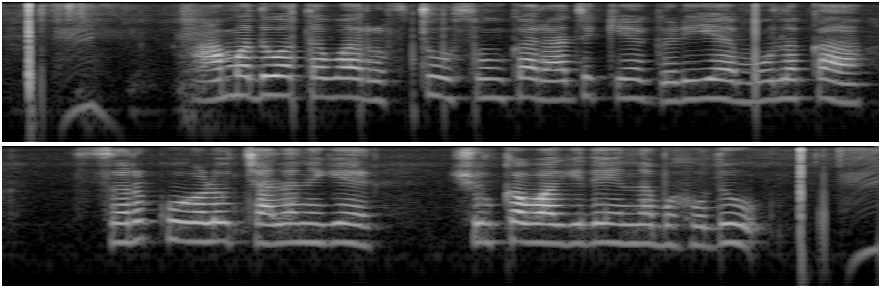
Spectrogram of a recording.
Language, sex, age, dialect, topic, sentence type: Kannada, female, 41-45, Mysore Kannada, banking, statement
